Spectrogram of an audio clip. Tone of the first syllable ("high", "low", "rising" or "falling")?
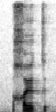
high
